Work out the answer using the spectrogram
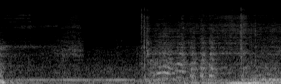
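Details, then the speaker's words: Copart auction car that is low on gas and washer fluid, with good power steering: a short crank, then it catches straight away and settles into a smooth, steady idle with no misses or knocks. Normal start. "Is out of gas and washer fluid, but you saw it. Power steering looks good. She fires right up."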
